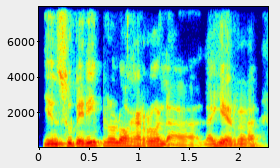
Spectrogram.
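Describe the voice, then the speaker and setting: A man's voice: mid-range voice, animated, fairly quick, warm tone. Older Chilean man, rambling talk. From Santiago, Chile. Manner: rambling, with frequent fillers and "¿no es cierto?". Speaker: guest engineer. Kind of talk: conversational interview.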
